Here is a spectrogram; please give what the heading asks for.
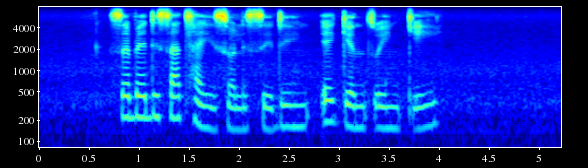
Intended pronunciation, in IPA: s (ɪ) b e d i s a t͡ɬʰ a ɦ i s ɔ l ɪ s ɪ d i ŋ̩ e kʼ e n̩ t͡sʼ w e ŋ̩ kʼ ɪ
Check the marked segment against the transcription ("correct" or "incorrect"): correct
